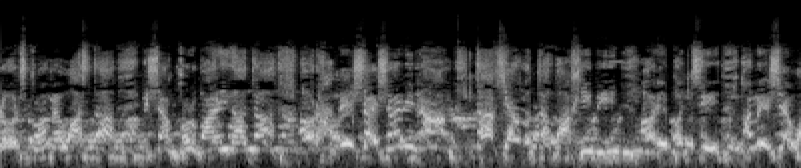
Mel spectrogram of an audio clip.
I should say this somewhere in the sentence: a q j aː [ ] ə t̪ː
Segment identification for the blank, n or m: m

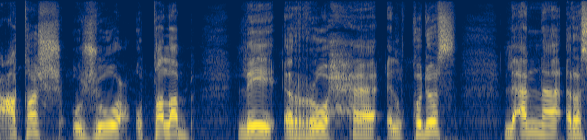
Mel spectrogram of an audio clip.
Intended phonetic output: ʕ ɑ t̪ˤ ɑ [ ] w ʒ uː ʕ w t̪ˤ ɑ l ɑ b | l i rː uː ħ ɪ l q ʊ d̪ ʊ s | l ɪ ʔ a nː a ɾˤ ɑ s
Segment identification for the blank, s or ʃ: ʃ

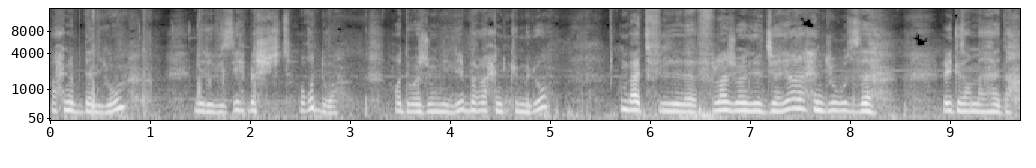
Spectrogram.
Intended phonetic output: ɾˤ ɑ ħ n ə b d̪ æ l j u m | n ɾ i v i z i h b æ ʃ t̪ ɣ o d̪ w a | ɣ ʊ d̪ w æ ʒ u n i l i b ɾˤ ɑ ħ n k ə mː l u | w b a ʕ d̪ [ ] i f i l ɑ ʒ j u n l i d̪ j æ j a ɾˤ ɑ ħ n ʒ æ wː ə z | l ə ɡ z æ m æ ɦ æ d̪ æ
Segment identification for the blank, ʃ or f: f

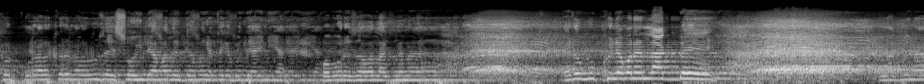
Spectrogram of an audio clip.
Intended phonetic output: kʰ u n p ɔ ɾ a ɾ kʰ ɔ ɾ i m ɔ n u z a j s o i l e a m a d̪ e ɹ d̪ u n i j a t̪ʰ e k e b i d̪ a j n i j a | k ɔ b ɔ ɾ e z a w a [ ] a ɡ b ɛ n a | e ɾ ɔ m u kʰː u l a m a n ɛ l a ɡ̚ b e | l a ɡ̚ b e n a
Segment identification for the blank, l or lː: l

